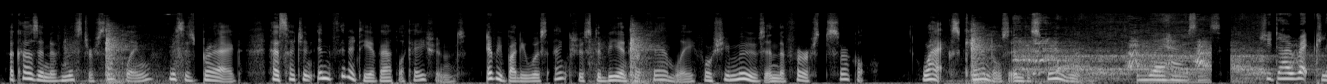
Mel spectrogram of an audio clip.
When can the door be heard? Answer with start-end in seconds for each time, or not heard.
0.6-1.9, 5.8-6.7, 9.3-10.2.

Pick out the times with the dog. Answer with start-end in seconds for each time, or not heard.
10.1-13.2.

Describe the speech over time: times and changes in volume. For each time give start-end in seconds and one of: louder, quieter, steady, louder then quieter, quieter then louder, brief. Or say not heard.
0.1-13.2 steady.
